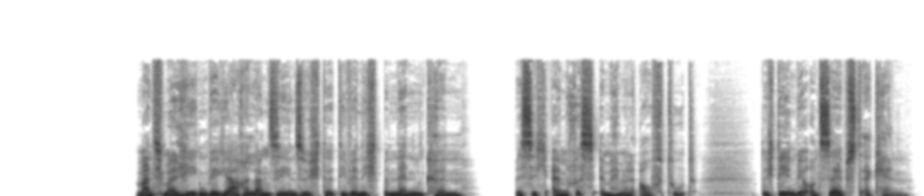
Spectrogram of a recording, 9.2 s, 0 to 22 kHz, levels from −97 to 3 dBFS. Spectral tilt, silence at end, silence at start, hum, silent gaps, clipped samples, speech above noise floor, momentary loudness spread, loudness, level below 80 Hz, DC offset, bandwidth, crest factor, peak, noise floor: -5 dB/octave; 0.2 s; 1.35 s; none; 5.04-5.13 s; under 0.1%; over 73 dB; 11 LU; -17 LUFS; -64 dBFS; under 0.1%; 15.5 kHz; 16 dB; -2 dBFS; under -90 dBFS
